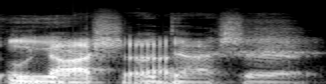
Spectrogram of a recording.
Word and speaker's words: Odasha: their eyebrows are blocked I was mispronouncing odasha's name I thought it was just O A but it's odasha and a couple of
